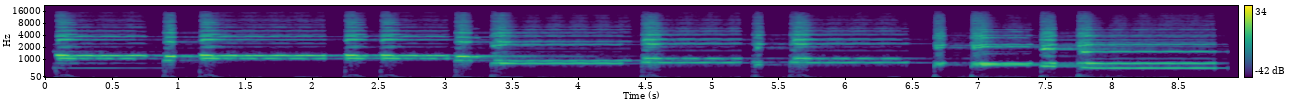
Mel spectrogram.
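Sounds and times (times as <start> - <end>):
Andean panpipe melody: 0.1 - 8.9.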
